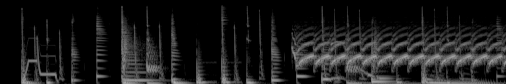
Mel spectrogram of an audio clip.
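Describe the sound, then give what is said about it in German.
A loud electronic alarm siren blares, cycling through choppy whoops and beeps before settling into a continuous, rapidly warbling high-pitched tone, until it is silenced by a punch on a red button. No one speaks. “Mika schlug mit der Faust auf einen roten Knopf und die Sirene verstummte.”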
